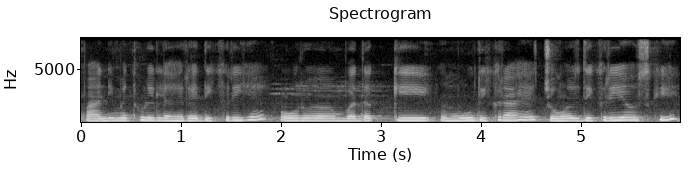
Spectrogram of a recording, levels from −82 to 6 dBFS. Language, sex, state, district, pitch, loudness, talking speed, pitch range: Hindi, female, Uttar Pradesh, Jyotiba Phule Nagar, 220 Hz, -13 LUFS, 190 wpm, 205-240 Hz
